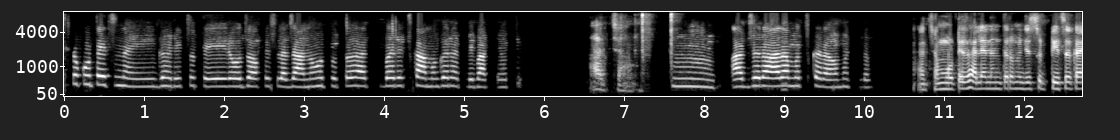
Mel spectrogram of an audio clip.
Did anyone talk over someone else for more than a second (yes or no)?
no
